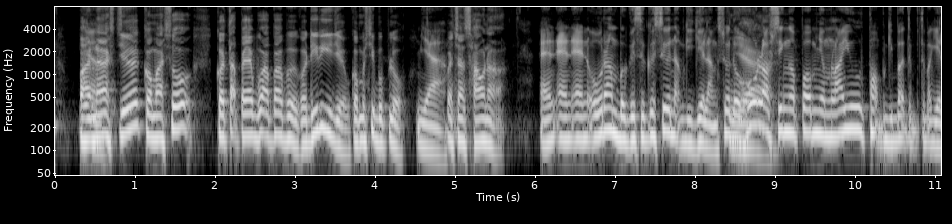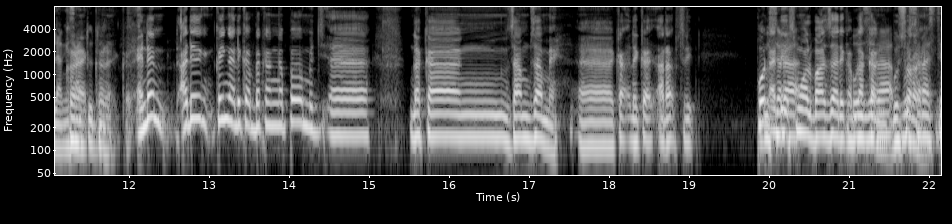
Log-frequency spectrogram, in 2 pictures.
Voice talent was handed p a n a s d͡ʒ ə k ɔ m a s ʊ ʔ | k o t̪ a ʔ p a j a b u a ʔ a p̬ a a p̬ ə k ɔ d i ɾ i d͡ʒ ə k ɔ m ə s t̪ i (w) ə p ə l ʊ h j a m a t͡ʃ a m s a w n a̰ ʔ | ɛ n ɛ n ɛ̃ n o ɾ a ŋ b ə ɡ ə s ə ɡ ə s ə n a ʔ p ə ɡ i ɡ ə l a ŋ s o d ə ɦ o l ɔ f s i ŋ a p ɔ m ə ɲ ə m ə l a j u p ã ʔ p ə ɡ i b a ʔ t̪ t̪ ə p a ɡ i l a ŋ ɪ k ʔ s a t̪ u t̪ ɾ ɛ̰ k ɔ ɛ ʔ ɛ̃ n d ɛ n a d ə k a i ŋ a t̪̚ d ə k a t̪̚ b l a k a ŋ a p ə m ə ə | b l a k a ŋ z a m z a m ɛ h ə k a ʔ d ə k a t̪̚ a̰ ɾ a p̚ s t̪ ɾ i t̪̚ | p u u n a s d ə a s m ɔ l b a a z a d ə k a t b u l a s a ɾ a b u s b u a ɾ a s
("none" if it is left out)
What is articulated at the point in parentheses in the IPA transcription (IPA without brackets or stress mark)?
b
